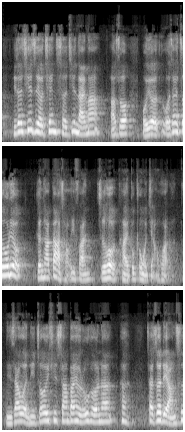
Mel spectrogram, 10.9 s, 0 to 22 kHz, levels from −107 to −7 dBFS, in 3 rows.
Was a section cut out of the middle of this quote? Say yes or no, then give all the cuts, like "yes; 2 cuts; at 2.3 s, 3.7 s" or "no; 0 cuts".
yes; 2 cuts; at 2.7 s, 9.5 s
